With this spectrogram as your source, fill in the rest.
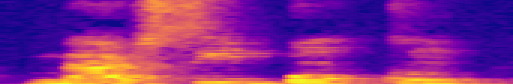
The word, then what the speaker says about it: merci beaucoup: say merci merci beaucoup it is pronounced as merci bonkum thank you very much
